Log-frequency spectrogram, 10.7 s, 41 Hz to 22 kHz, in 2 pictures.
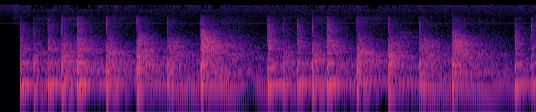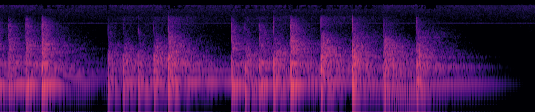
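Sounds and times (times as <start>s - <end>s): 
orchestral timpani: 0.2s - 10.4s.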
